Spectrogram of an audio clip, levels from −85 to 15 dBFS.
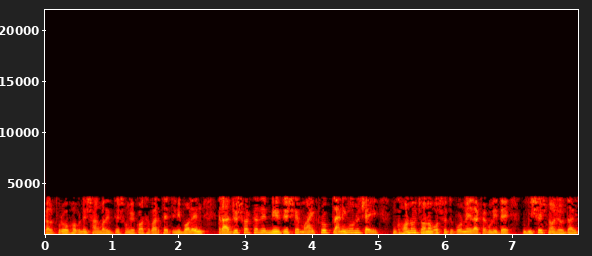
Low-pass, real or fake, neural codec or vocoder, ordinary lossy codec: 3.6 kHz; real; none; AAC, 32 kbps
